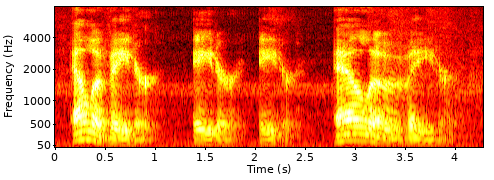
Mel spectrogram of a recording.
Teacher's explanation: And the T is pronounced as a fast D.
